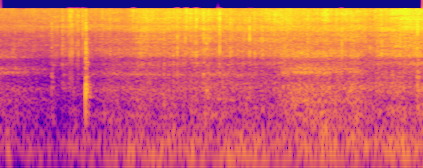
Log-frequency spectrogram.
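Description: Lean venison chops sear over a fire on a portable wood-burning camp stove grill, giving a steady close sizzle with a single sharp pop early on.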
